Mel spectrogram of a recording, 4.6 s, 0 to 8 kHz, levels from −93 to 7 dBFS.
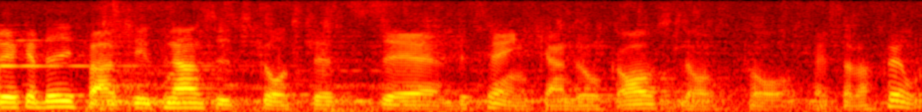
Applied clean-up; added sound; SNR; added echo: none; Toilet flush + Piano; 12 dB; none.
